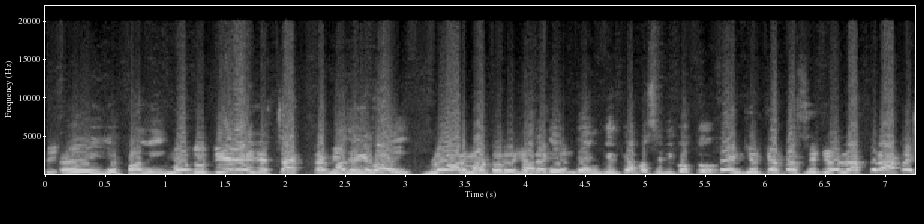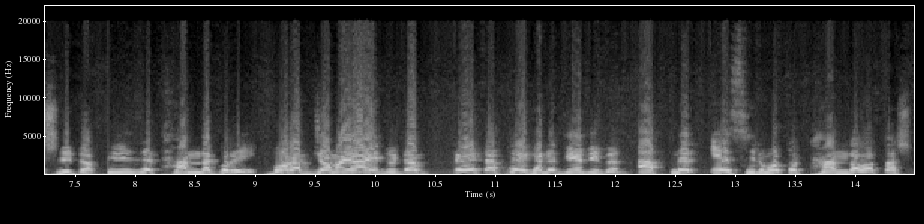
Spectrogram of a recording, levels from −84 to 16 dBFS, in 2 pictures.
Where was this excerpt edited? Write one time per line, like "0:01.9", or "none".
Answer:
0:03.1
0:07.7
0:09.0
0:12.1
